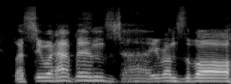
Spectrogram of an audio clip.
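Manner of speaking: bland, flat TV play-by-play sportscaster voice. Retelling bad game announcing, imitating Trump announcing. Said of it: "He's like".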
